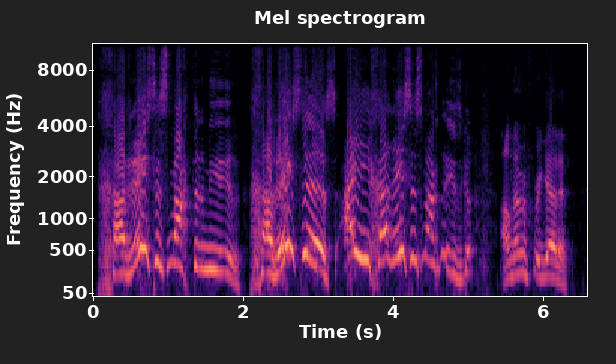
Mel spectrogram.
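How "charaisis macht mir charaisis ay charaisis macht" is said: acted out, piercing, shrill, loud, high, drawn-out scream. Retelling how the grandfather reacted to picked flowers: imitating grandfather screaming. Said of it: "he started screaming".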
